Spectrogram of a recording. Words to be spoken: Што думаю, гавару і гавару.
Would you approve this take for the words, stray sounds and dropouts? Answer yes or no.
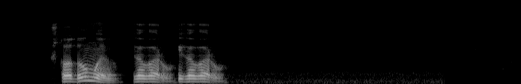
yes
